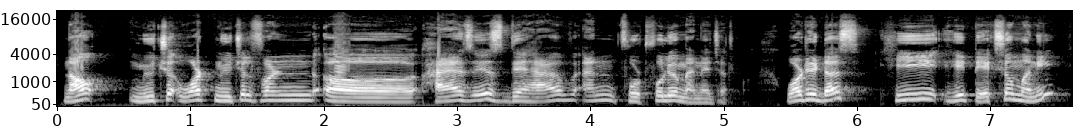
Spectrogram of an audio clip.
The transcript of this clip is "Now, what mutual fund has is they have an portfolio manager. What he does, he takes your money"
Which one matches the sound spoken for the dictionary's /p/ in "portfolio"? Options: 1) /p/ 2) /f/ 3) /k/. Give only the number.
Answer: 2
